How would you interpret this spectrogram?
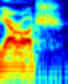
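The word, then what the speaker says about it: Jaroš: It's pronounced like SH, so it's like saying Yarosh.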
